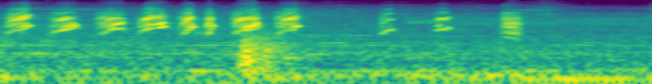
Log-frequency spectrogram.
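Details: Singing male trotol, the village indigobird, Bandung in West Java, Indonesia: a rapid run of buzzy, scratchy chirps that slows into a few separate high chips, with a low hum beneath.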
